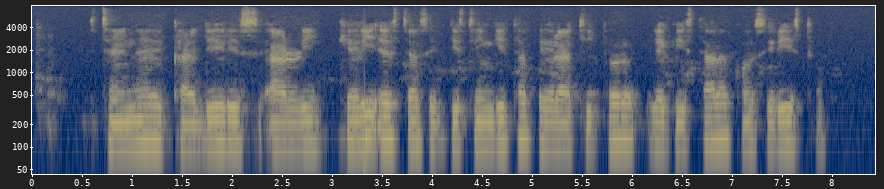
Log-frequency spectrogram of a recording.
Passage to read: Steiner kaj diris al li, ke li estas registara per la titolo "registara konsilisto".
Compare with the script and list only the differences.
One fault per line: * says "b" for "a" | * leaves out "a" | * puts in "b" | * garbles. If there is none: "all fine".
* says "distingita" for "registara"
